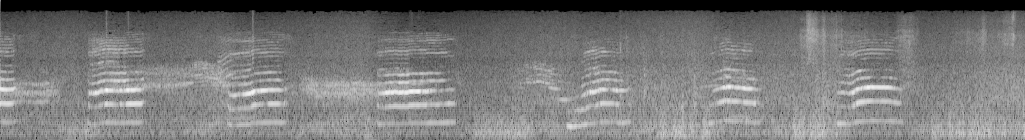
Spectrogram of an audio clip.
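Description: Domestic cat meowing repeatedly: about eight short meows a second or two apart, some rising and then falling in pitch.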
